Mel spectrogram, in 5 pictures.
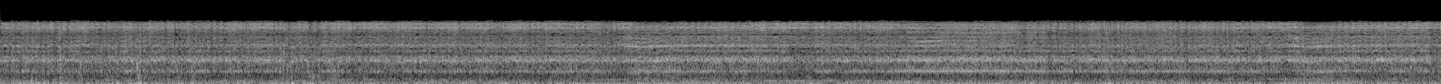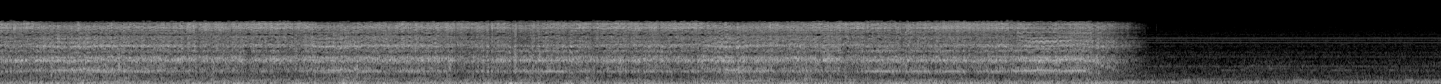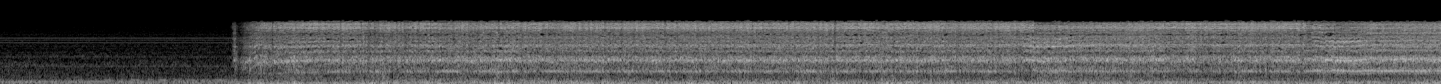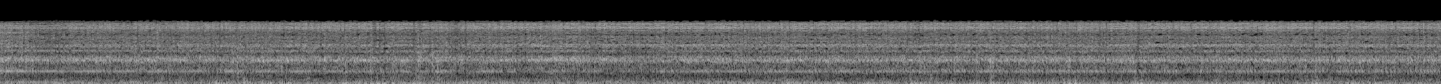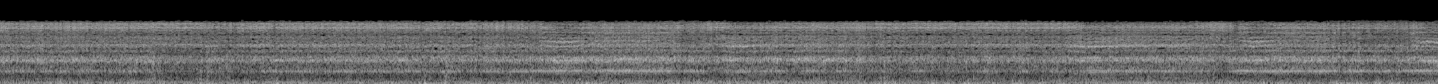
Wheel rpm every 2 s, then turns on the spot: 160, 160, 160, 160, 160, 160, 160, 160, 160, 160, 160, 160, 120, 0, 0, 40, 160, 160, 160, 160, 160, 160, 160, 160, 160, 160, 160, 160, 160, 160, 160, 160, 160, 160, 160, 160.
none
